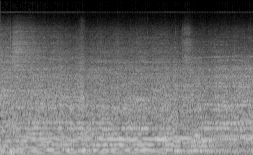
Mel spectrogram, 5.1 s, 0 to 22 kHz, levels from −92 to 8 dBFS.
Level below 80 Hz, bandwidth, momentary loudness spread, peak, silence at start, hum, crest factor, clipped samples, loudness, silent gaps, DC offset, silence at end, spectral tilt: -32 dBFS; 12.5 kHz; 1 LU; -6 dBFS; 0 s; none; 12 dB; under 0.1%; -17 LUFS; none; under 0.1%; 0 s; -5 dB/octave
